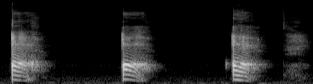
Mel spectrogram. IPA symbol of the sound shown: e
